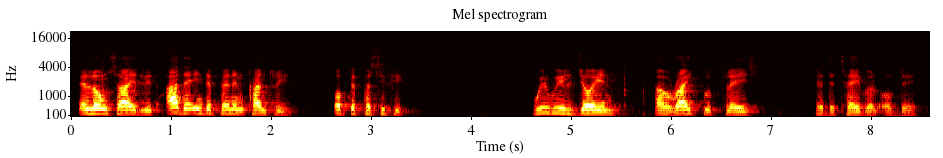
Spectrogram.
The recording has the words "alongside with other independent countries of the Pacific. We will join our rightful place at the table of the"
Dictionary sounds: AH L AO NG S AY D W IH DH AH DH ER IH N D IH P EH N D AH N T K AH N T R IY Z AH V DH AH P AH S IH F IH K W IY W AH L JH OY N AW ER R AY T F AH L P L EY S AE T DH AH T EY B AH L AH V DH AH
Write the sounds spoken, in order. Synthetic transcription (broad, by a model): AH L AO NG S AY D W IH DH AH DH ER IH N D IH P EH N D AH N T K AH N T R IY AH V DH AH P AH S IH F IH K W IY W AH L JH OY N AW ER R AY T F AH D P L EY S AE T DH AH T EY B AH L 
